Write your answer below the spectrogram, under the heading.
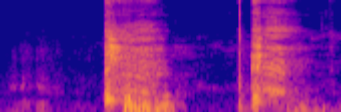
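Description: Two harsh, rough cough bursts separated by a short pause; a smoker's cough.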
